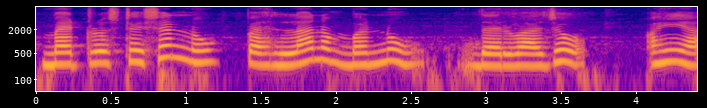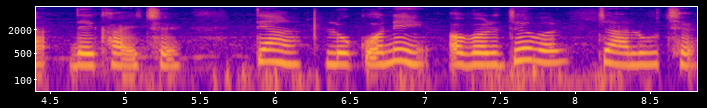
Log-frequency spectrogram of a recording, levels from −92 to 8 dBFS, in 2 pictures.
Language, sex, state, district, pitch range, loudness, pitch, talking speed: Gujarati, female, Gujarat, Gandhinagar, 250-295 Hz, -16 LUFS, 260 Hz, 110 wpm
